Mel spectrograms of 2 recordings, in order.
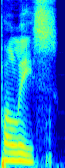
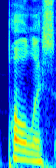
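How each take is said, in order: First: The name sounds like the word police. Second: The name does not sound like police. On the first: The speaker calls it wrong. "if you pronounce it like police" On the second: The speaker calls it right. "Polis, I should probably say"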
